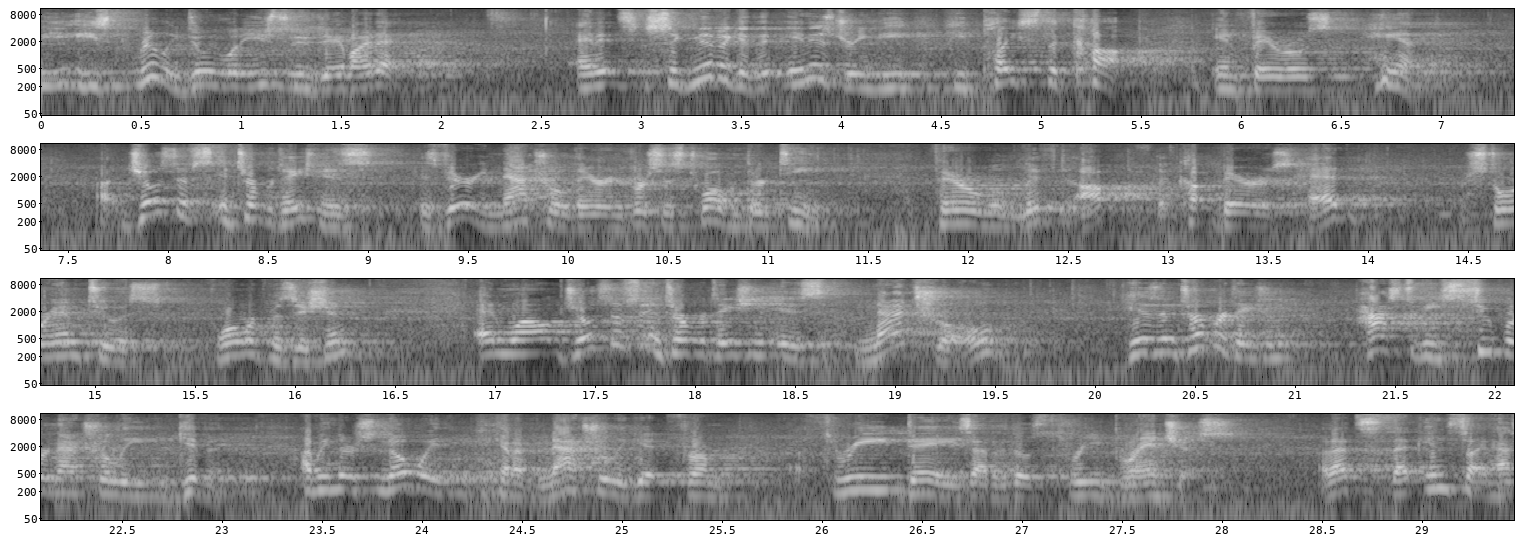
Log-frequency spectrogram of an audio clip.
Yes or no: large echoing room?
yes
